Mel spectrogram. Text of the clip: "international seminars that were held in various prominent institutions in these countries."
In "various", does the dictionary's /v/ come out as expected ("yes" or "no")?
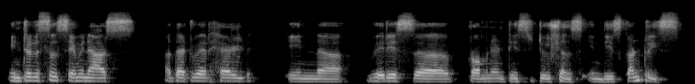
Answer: yes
